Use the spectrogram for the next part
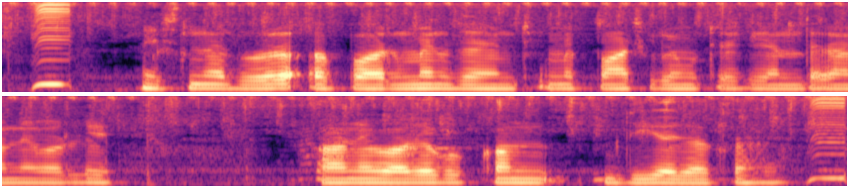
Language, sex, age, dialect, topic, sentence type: Hindi, male, 18-24, Kanauji Braj Bhasha, banking, statement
